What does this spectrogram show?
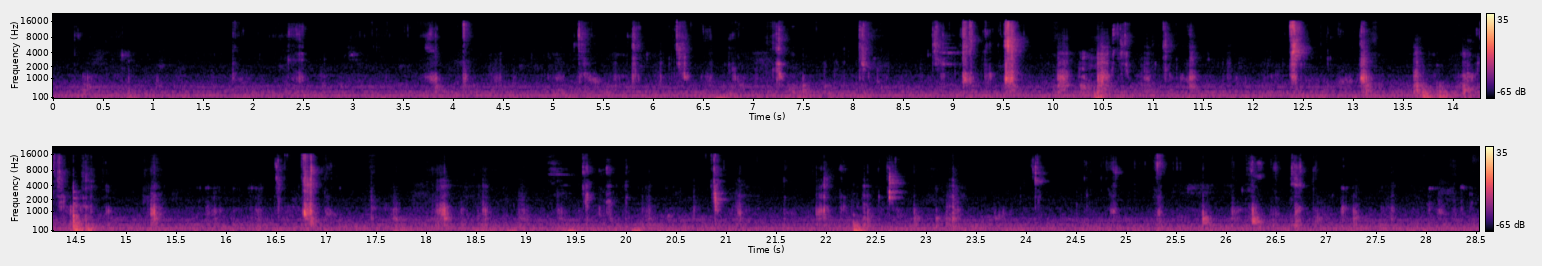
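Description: Mukbang eating sounds: a person biting and chewing food close to the microphone, with many short crunches and mouth clicks, thickest in the middle, faint over a steady low hum.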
